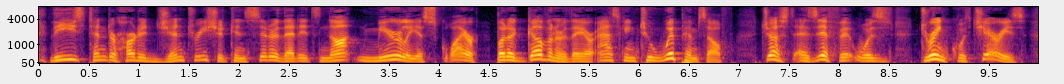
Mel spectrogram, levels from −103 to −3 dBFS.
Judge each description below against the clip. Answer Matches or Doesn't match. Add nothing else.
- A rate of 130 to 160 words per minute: Doesn't match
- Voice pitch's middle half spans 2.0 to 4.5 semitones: Doesn't match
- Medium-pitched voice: Matches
